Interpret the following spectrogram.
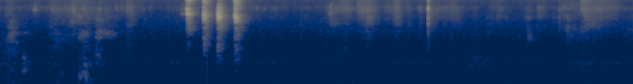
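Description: A puppy playing on a disposable pee pad, its paper rustling and scratching under it: four quick, sharp scratchy strokes about two seconds in, then faint rustles and a single click.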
